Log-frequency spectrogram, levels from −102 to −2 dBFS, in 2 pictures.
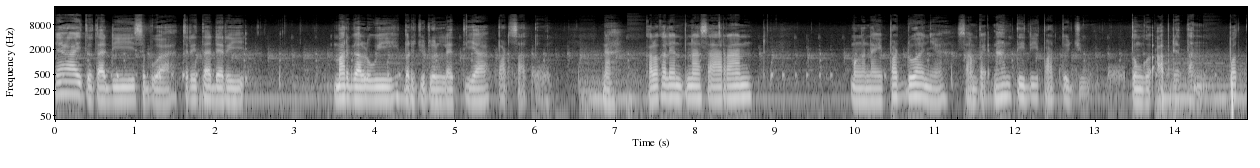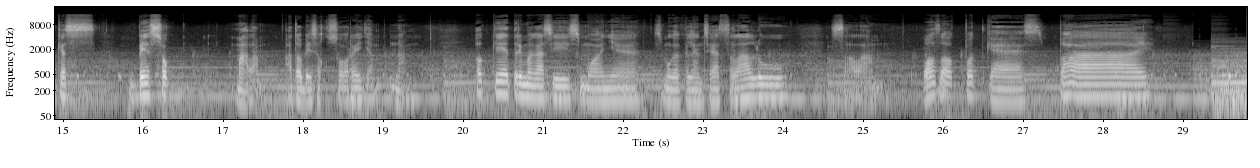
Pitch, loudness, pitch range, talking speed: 130 Hz, -27 LUFS, 115-140 Hz, 95 wpm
